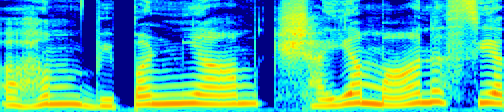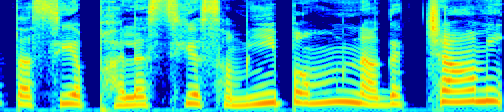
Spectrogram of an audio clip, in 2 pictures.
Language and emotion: Sanskrit, disgusted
